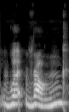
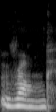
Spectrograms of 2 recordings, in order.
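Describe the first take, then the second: First: A w sound is pronounced before the r. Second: The word starts straight with the r sound. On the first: The speaker calls it wrong. "we don't say w wrong" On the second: The speaker calls it right. "we say wrong"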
